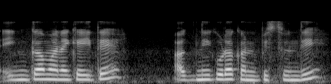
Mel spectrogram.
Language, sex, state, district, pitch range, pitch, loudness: Telugu, female, Telangana, Hyderabad, 210-235 Hz, 220 Hz, -16 LUFS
